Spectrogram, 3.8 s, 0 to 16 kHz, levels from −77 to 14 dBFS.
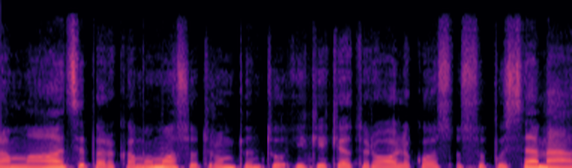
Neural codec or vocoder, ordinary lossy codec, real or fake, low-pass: autoencoder, 48 kHz, 32 numbers a frame, DAC-VAE, trained on Japanese speech; AAC, 64 kbps; fake; 14.4 kHz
